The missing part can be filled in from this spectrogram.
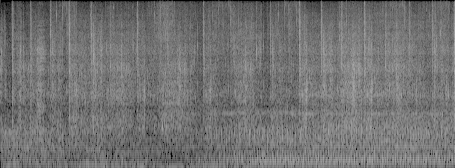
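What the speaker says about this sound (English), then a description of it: "this is what I hear every night, though. The damned helicopter every night." A helicopter drones overhead in Resident Evil VII, a steady distant rotor rumble that grows louder and denser midway through, with no talking over it.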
